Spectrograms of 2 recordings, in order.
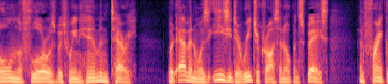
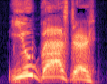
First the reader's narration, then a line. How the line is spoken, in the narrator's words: he screamed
